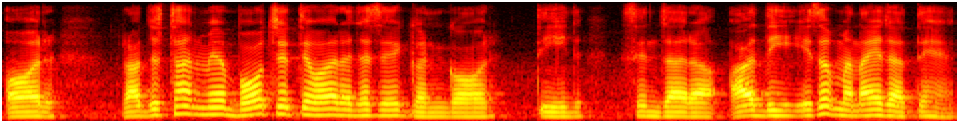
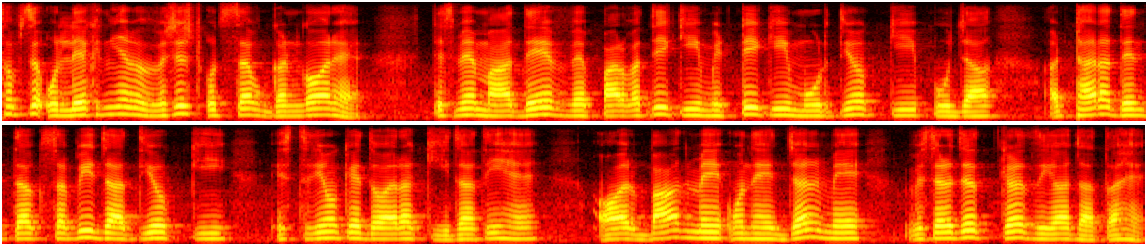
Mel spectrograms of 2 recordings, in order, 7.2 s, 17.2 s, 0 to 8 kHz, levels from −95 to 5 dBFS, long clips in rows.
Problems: none marked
